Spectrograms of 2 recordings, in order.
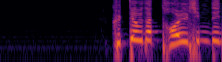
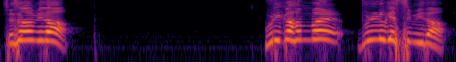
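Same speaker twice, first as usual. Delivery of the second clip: louder, higher urgent begging; pleading apology; 4 semitones higher, 4 dB louder than usual. Shown as a demonstration. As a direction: cry out sorry and take it all back. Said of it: "이래야 되는 거 아니에요?".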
